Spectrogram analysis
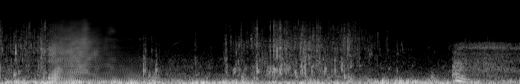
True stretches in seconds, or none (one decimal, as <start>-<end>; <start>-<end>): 0.0-0.5; 1.4-5.2

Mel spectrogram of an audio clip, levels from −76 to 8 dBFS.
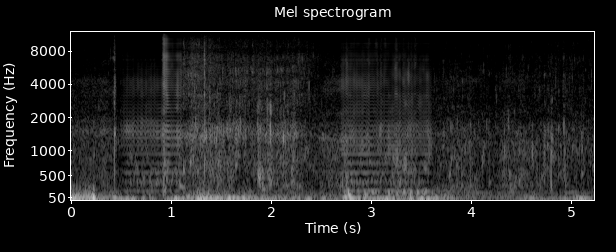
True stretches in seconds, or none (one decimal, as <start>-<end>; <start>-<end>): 0.0-0.5; 1.1-2.7; 3.6-5.2

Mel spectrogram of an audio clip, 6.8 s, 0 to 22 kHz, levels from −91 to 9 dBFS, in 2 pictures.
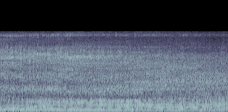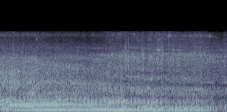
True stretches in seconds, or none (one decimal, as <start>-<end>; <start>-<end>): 1.1-6.8

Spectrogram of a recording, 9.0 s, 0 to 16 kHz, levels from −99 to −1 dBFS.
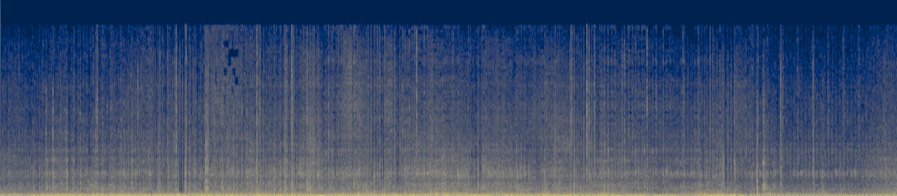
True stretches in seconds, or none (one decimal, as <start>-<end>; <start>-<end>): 0.0-1.4; 1.9-2.5; 7.5-9.0

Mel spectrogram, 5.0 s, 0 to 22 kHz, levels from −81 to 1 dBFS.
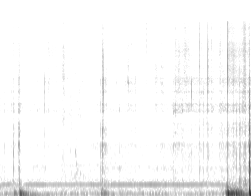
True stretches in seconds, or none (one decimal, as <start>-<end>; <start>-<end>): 1.2-1.8

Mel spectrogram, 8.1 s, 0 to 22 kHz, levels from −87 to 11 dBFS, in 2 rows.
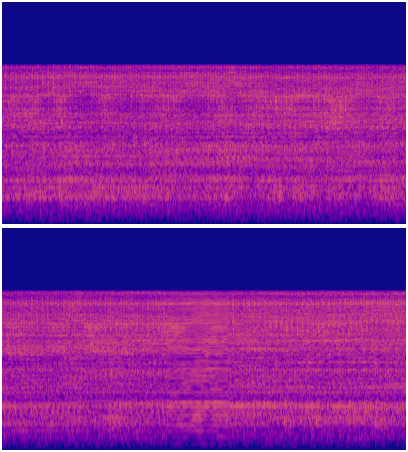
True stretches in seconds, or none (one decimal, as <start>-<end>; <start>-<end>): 0.0-5.7; 6.3-8.1

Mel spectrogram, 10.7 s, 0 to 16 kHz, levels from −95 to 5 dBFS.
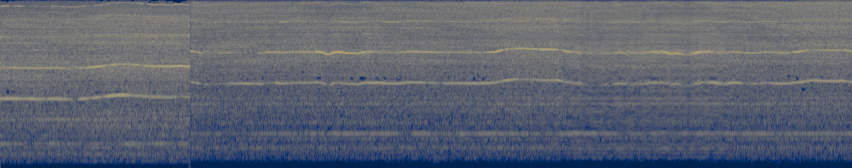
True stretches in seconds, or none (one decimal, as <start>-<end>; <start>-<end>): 0.0-7.1; 9.1-10.7

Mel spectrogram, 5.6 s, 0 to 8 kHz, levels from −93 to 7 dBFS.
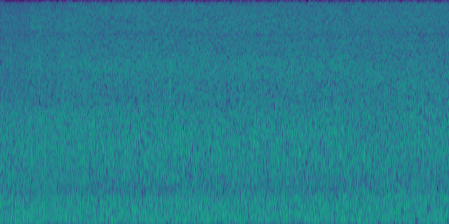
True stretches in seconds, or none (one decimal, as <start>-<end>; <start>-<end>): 0.0-0.4; 1.1-5.6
